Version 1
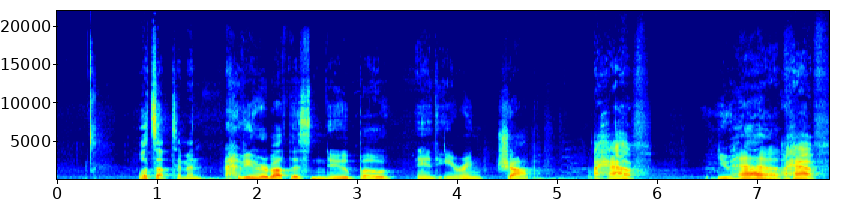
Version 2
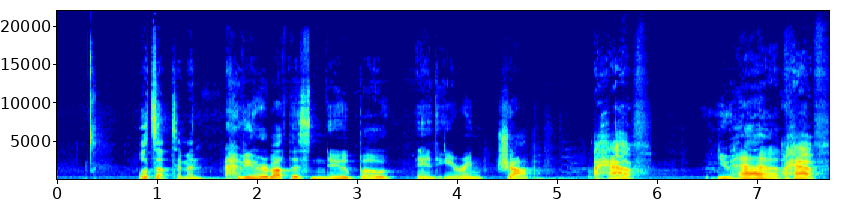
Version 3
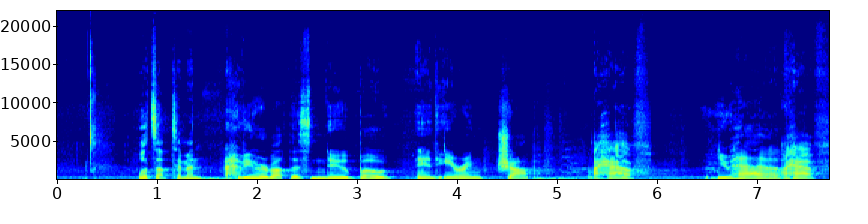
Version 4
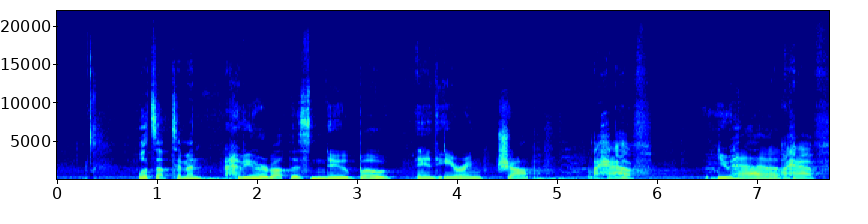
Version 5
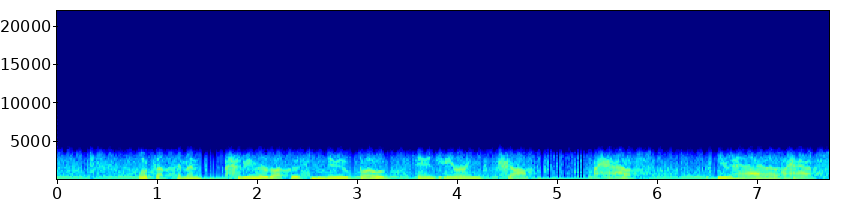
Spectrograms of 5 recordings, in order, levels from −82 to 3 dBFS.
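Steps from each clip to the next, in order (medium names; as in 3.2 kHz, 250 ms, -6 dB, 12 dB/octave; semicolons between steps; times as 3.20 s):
peaking EQ 580 Hz -7.5 dB 0.4 oct
compression 5:1, threshold -29 dBFS, peak gain reduction 16 dB
peak limiter -23 dBFS, peak gain reduction 9.5 dB; trim -4.5 dB
one-bit delta coder 16 kbps, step -40.5 dBFS; vibrato 10 Hz 86 cents; trim +4 dB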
